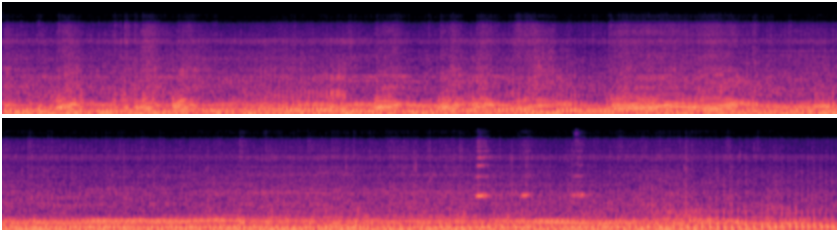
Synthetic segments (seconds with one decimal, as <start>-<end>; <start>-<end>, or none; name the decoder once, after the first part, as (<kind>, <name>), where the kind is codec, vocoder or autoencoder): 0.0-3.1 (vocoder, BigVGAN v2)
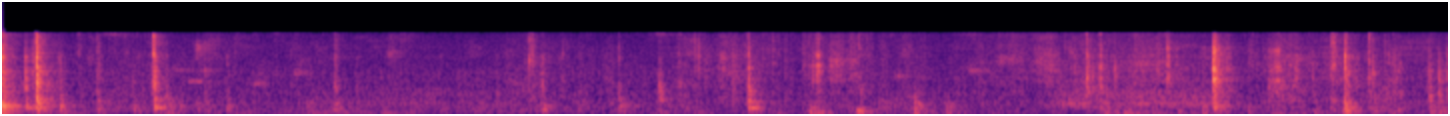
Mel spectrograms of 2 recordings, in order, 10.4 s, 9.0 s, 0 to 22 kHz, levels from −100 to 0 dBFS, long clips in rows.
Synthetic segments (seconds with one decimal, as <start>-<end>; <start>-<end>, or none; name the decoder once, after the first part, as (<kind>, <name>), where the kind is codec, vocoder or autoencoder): 6.0-7.8 (vocoder, BigVGAN v2)

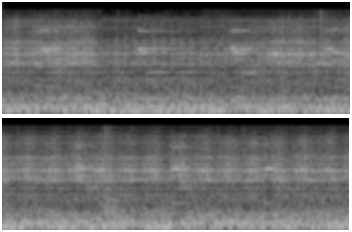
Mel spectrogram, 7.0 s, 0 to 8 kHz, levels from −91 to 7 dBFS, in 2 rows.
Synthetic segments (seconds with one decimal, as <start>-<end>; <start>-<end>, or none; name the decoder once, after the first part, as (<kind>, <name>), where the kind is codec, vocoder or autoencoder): 0.0-1.0 (autoencoder, DAC-VAE); 2.0-7.0

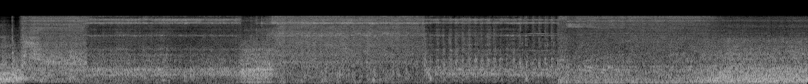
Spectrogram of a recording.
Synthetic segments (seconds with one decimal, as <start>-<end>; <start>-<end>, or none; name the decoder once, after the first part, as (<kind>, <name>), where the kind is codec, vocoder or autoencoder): 0.0-5.2 (autoencoder, DAC-VAE); 5.9-8.1

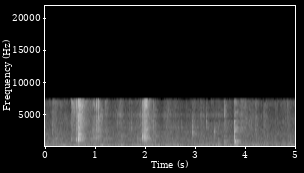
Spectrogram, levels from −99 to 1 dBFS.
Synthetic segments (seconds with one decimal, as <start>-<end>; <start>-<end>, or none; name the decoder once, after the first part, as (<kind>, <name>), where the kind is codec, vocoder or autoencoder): 1.0-4.0 (codec, SNAC)

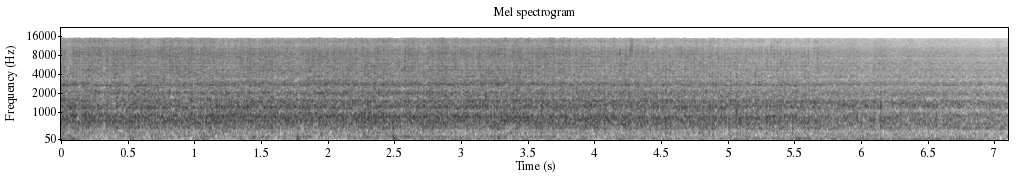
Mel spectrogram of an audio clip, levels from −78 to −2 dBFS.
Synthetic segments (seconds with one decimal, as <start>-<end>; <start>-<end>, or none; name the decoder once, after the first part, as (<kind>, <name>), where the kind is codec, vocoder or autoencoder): 5.7-7.1 (autoencoder, DAC-VAE)

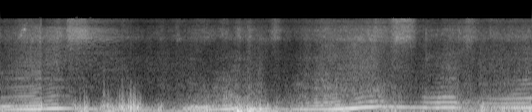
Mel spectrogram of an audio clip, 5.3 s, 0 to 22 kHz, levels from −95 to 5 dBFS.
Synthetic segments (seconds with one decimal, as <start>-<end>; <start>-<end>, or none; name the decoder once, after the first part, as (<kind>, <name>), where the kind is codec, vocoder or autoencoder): 1.6-4.8 (codec, SNAC)

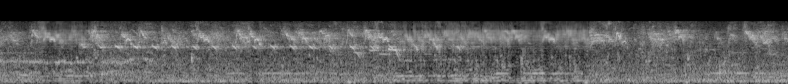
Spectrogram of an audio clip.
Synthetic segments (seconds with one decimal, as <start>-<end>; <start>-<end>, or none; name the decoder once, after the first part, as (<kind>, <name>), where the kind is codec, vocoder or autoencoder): 0.4-0.9 (vocoder, BigVGAN v2); 4.0-5.9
